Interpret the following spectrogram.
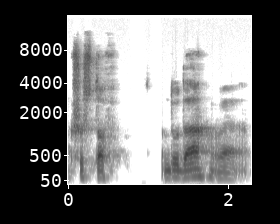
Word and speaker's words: Krzysztof Duda: everyone how is how is my name pronounce it's Kristof Duda like a very difficult I believe for um yeah yeah to to say so yeah I mean okay young Christo is uncorrect form but many people call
